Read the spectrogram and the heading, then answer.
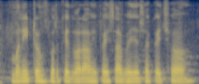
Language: Maithili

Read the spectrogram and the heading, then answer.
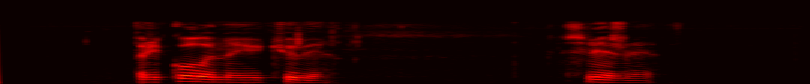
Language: Russian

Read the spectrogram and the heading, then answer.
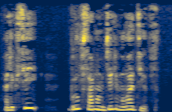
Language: Russian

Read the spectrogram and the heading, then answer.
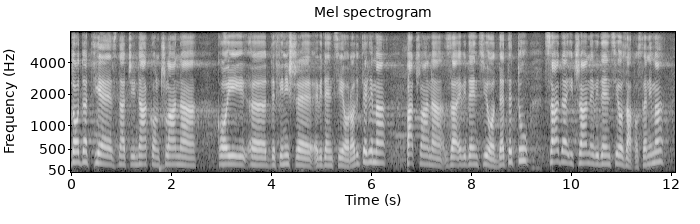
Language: Serbian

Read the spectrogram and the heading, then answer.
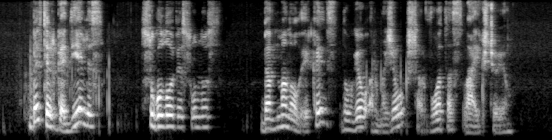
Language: Lithuanian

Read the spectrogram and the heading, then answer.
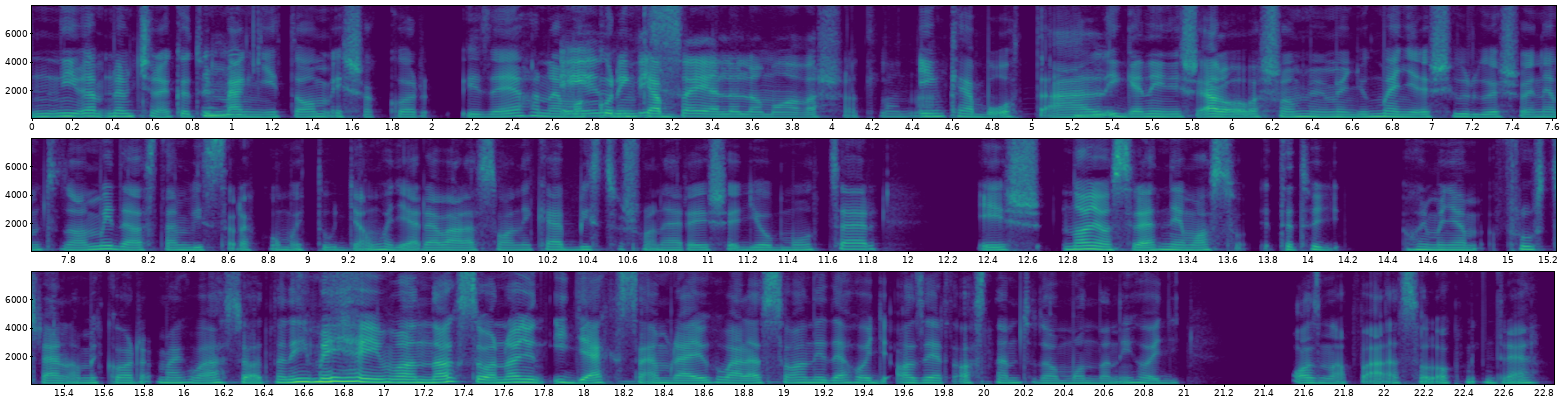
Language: Hungarian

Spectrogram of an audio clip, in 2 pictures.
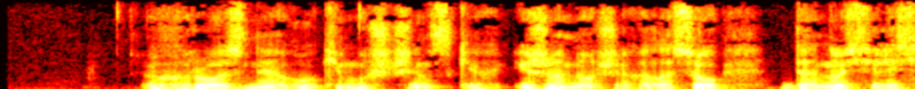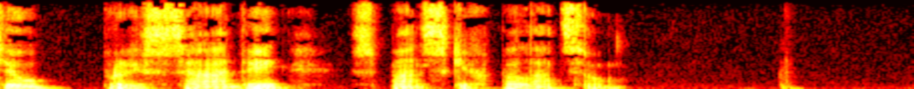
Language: Belarusian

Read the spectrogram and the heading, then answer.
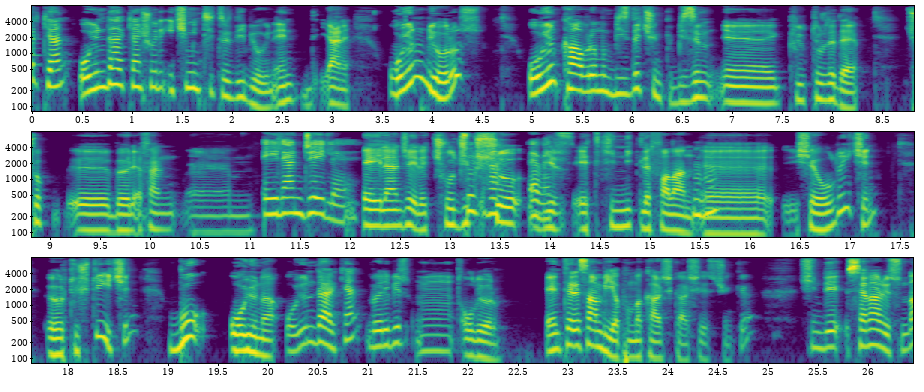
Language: Turkish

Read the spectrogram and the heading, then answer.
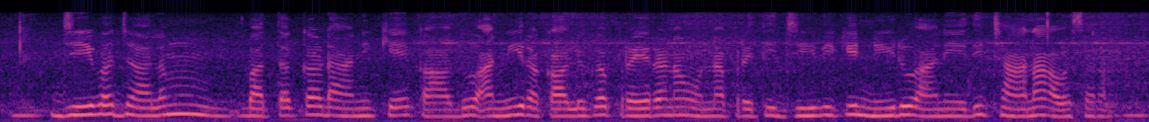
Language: Telugu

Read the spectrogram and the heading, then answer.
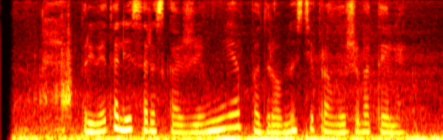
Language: Russian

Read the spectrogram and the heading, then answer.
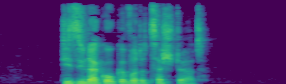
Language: German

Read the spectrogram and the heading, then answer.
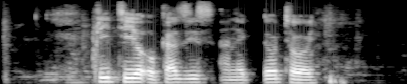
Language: Esperanto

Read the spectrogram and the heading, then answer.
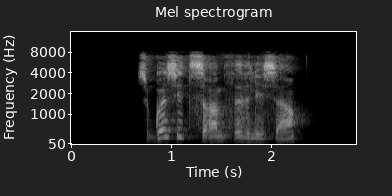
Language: Kabyle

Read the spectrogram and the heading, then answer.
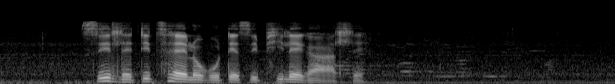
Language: Swati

